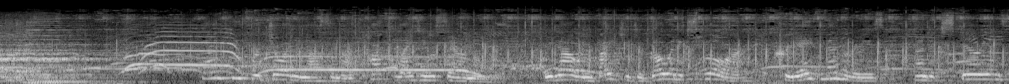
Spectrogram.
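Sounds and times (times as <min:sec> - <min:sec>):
choir holding a chord: 0:00.0 - 0:01.1
announcer speaking: 0:02.0 - 0:10.0.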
